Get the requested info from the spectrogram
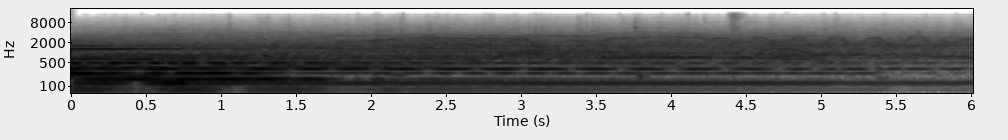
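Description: Final chord of a live rock band, electric guitars ringing out and slowly fading. Crowd whistles and cheers come in over it from about two seconds in.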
